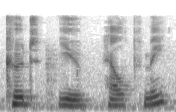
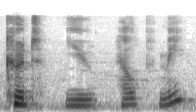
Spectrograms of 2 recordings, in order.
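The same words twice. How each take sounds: No difference in how they are said.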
